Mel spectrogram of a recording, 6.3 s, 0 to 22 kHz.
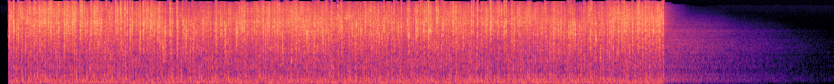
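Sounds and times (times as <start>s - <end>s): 
fire beam loop for enemies and abilities: 0.1s - 5.0s.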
